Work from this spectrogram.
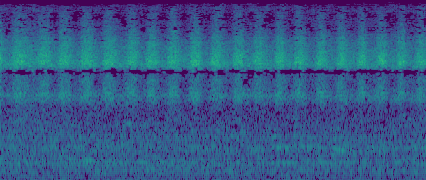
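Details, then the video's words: Summer chorus of Mediterranean cicadas, a shrill, high buzzing that throbs in even pulses about two to three times a second without pause, no other sounds standing out. "Cicadas Mediterranean Insects Audio"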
